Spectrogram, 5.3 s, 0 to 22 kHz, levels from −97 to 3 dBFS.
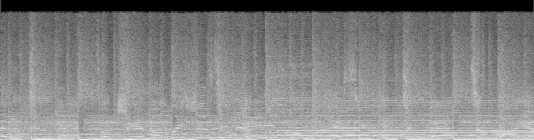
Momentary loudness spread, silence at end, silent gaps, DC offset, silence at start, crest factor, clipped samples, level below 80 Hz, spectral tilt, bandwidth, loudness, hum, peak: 2 LU; 0 s; none; under 0.1%; 0 s; 8 dB; under 0.1%; -12 dBFS; -3.5 dB/octave; over 20 kHz; -9 LUFS; none; 0 dBFS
